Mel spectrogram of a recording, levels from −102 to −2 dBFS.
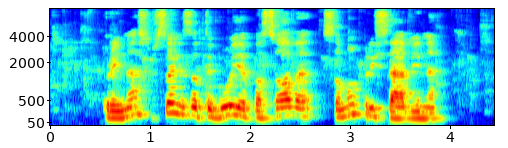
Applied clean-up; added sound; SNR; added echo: classical method log-MMSE.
